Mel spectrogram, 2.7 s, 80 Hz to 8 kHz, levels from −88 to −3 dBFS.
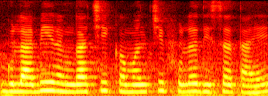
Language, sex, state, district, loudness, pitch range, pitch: Marathi, female, Maharashtra, Pune, -16 LUFS, 220-240 Hz, 225 Hz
